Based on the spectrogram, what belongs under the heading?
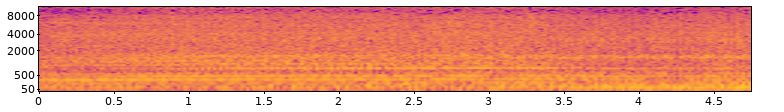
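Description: A vintage airplane engine runs steadily, a loud, continuous rumbling drone with a throaty, car-like growl that holds constant throughout, with no voices.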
